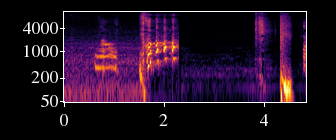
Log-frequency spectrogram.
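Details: Kitten meowing indoors: a faint harmonic mew, then a louder cluster of short strained meows, followed by a pause and a few sharp thumps or knocks, with people's voices and laughter nearby.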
